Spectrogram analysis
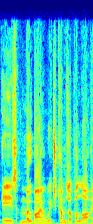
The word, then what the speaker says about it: Mobile: Unless you're down in Alabama where there's a city spelt exactly the same way, pronounced mobile, and that is why this word makes my brain melt through my nose.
